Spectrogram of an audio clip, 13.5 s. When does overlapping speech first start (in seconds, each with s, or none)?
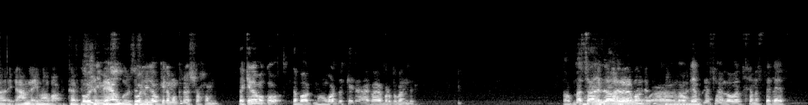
1.4 s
